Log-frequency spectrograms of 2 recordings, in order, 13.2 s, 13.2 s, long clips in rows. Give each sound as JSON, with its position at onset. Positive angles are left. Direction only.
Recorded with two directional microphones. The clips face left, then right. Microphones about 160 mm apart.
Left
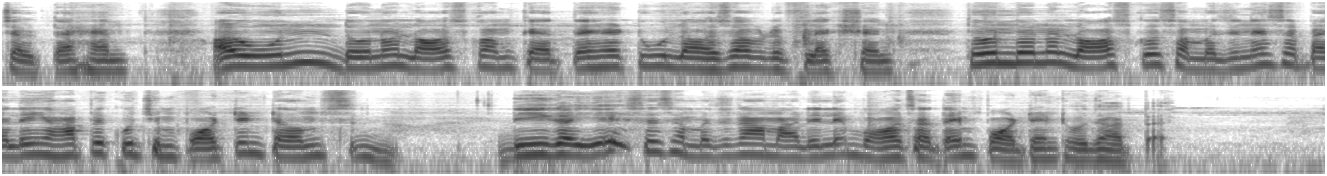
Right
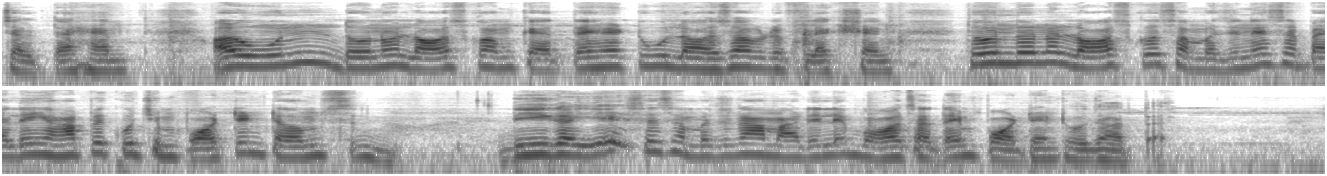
{"t": 0.0, "sound": "speech", "side_deg": 50}
{"t": 9.1, "sound": "speech", "side_deg": 50}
